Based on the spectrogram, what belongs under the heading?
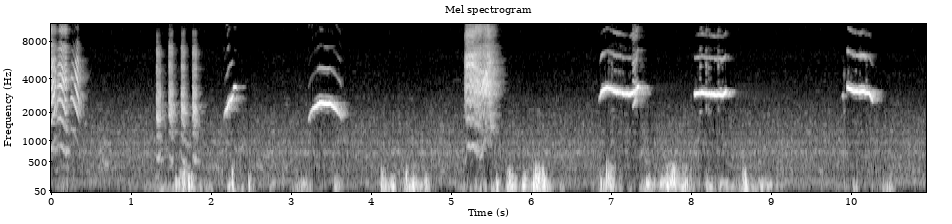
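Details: Indian ringneck parrot alternating a mix of sounds: sharp ticks, a rising squawk, a harsh noisy screech, then three clear, slightly wavering whistles spaced about a second or more apart, with soft low knocks in between.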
